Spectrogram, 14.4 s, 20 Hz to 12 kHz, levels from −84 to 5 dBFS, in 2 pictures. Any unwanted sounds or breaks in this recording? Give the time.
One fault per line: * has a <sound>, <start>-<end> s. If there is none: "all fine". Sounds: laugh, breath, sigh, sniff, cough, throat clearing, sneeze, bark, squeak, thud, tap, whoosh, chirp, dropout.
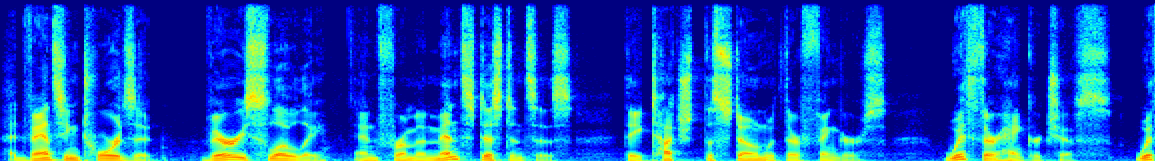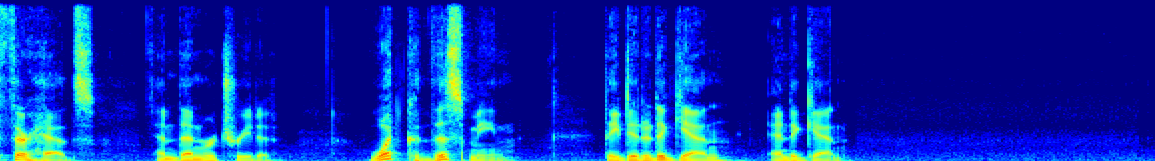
all fine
